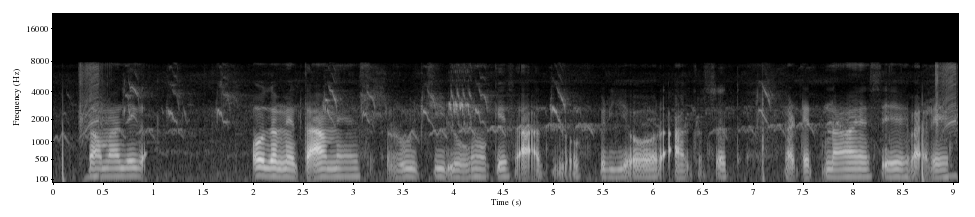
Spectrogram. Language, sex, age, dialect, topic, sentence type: Hindi, female, 18-24, Kanauji Braj Bhasha, banking, statement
